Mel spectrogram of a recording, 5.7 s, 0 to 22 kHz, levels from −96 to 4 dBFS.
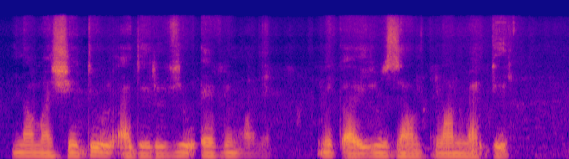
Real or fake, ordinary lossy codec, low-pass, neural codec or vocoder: fake; AAC, 96 kbps; 14.4 kHz; codec, 44.1 kHz, 2.6 kbps, SNAC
